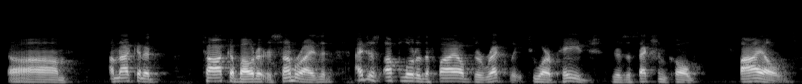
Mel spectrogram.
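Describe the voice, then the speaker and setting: A man talking as an interview guest on a call, telling a long story with many "uh" fillers and restarts. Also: medium pitch. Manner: rambling, frequent "uh" fillers and restarts. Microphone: call audio. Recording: tinny phone-like call audio.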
